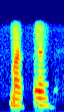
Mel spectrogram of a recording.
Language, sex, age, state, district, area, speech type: Kannada, female, 60+, Karnataka, Udupi, rural, conversation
